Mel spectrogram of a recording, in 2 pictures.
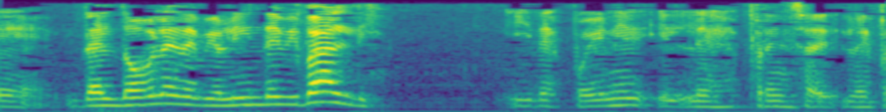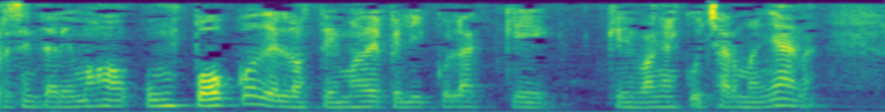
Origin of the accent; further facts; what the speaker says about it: Venezuela; Y mis inicios, bueno, fueron en Venezuela. Yo soy venezolano.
